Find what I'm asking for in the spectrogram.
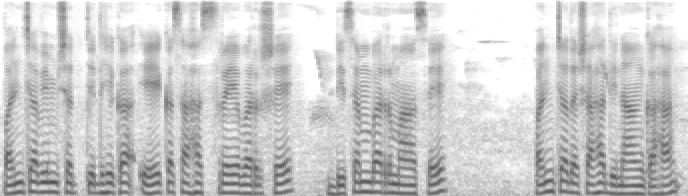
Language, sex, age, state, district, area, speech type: Sanskrit, male, 18-30, Karnataka, Bagalkot, rural, spontaneous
